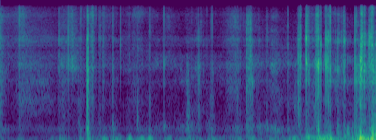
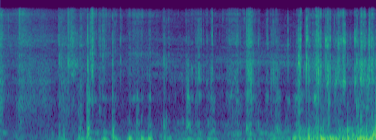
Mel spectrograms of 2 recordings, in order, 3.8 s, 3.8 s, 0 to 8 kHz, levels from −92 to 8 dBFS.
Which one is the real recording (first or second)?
second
